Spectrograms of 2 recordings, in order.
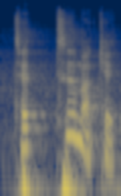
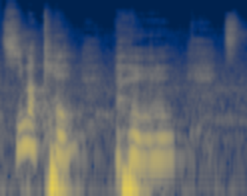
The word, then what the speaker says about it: G마켓: 니은을 보시면 Z마켓, G마켓 이것은 Z라고 안 읽죠. 저희는 어렸을 때 이제 Z라고 읽었었는데 요즘은 G라고 읽죠.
